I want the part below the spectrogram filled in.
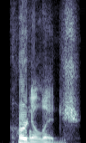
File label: "curtilage", American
